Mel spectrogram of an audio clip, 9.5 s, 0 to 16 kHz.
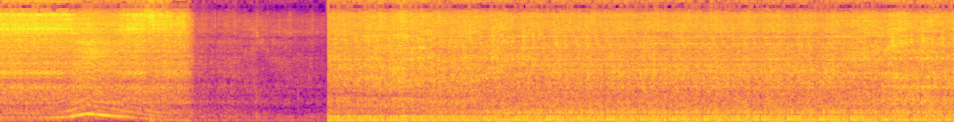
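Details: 2005 Honda CBR600RR: after a rev and a pause it settles to a fast, steady idle with a faint whirring hiss over the exhaust beat; whirring hissing noise, source still unknown.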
